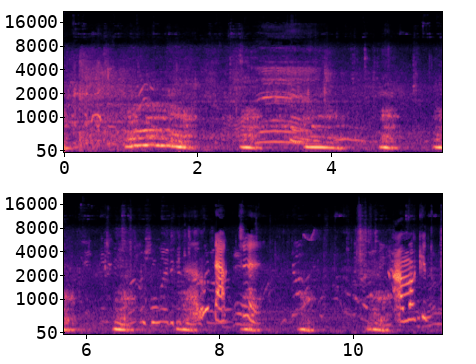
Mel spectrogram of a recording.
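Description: A lion gives two long, deep moaning roars, then a run of short grunts about every half second.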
